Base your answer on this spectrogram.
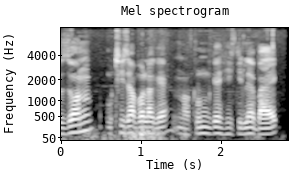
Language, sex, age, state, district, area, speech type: Assamese, male, 18-30, Assam, Sivasagar, rural, spontaneous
